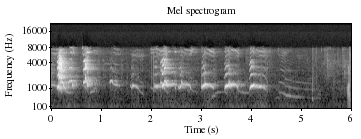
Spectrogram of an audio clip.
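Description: Pit bull puppy whining and yipping: about a dozen short, high calls in quick succession, then a longer whine that falls in pitch near the end.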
